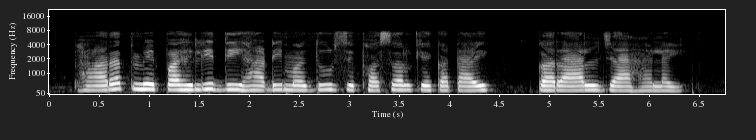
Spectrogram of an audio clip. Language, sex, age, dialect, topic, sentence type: Magahi, female, 25-30, Southern, agriculture, statement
